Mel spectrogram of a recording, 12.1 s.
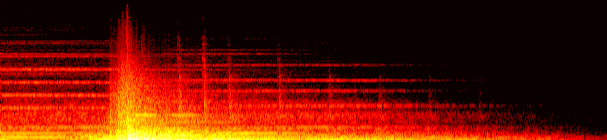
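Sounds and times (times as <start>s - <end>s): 
tense music loop: 1.5s - 8.0s.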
